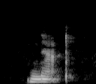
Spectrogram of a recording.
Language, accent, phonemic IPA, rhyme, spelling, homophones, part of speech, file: English, Southern England, /næp/, -æp, knap, nap, verb / noun, LL-Q1860 (eng)-knap.wav
- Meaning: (verb) To break (something) into small pieces with a cracking sound; to fragment, to smash; also, to break (something) apart sharply; to snap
